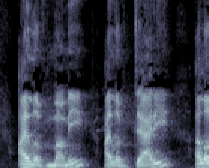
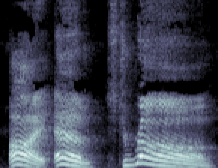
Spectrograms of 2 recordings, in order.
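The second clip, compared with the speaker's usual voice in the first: very slow, loud, higher, stretched to the end; rousing shout; 5 semitones higher, 4 dB louder, much slower than usual. Shown as a demonstration. Uncle leading kids in a big shout. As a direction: belt it out so kids shout along.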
